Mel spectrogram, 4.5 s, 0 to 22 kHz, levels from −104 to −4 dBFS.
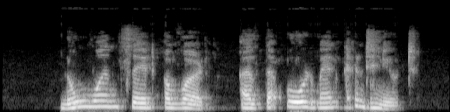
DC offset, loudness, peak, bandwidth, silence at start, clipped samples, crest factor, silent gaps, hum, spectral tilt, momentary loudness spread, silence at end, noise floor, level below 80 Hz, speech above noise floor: under 0.1%; -19 LUFS; -2 dBFS; 7 kHz; 0.6 s; under 0.1%; 16 dB; none; none; -9.5 dB/octave; 10 LU; 0.35 s; -77 dBFS; -58 dBFS; 59 dB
